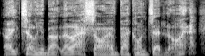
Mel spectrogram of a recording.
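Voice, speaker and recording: Roguish shiphunter, game character, rough husky voice, salty slang, cocky, dry studio sound. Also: male voice, medium pitch, expressive, brisk, a bit bright, dry recording, exaggerated voice. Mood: wry, conversational. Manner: salty archaic sailor slang, cocky and teasing. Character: swaggering, foul-mouthed blue-furred male pirate shiphunter, roguish. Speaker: video game companion character. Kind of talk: video game character dialogue and barks.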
